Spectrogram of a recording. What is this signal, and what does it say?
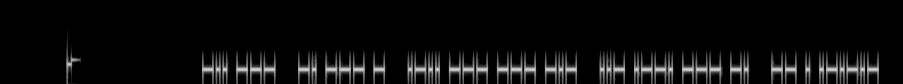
Morse code, heard as a keyed tone, about 34 wpm, 700 Hz. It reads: DO NOT LOOK UPON ME.
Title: Sentences from Top 1100 Words 35wpm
